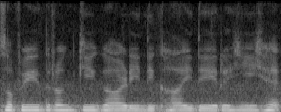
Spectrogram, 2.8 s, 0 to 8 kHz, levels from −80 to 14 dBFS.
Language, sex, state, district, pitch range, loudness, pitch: Hindi, female, Haryana, Charkhi Dadri, 160-180 Hz, -14 LUFS, 165 Hz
